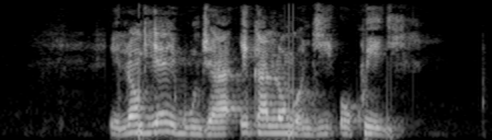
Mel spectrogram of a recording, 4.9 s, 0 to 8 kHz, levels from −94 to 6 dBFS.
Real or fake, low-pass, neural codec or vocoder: real; 7.2 kHz; none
